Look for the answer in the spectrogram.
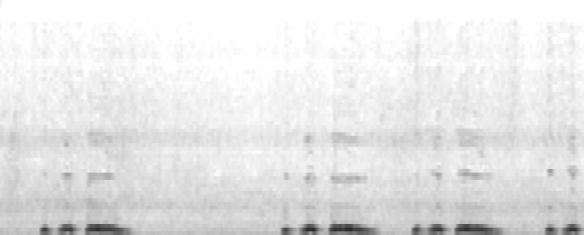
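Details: Spotted dove kept as a decoy bird sings three-part phrases: two short soft coos leading into a louder, longer falling coo, with gaps of quiet between phrases.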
